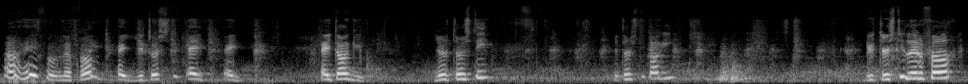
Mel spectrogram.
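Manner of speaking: high cooing pet voice. Real, not acted. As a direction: coo at the dog. Baby talk to a dog.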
